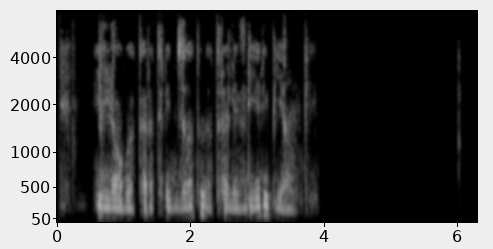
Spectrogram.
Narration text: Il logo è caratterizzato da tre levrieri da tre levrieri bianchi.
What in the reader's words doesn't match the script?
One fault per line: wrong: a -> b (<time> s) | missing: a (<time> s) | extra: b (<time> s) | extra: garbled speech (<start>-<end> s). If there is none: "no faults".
missing: da tre levrieri (3.2 s)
